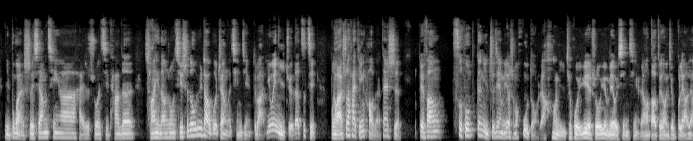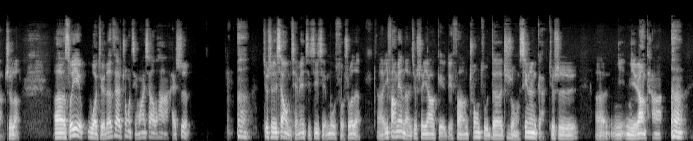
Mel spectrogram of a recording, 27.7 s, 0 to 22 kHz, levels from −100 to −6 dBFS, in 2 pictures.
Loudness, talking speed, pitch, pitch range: -24 LUFS, 305 characters per minute, 115 Hz, 100-135 Hz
